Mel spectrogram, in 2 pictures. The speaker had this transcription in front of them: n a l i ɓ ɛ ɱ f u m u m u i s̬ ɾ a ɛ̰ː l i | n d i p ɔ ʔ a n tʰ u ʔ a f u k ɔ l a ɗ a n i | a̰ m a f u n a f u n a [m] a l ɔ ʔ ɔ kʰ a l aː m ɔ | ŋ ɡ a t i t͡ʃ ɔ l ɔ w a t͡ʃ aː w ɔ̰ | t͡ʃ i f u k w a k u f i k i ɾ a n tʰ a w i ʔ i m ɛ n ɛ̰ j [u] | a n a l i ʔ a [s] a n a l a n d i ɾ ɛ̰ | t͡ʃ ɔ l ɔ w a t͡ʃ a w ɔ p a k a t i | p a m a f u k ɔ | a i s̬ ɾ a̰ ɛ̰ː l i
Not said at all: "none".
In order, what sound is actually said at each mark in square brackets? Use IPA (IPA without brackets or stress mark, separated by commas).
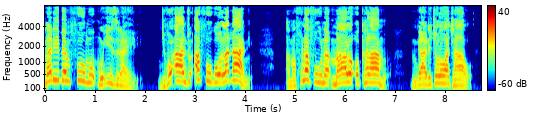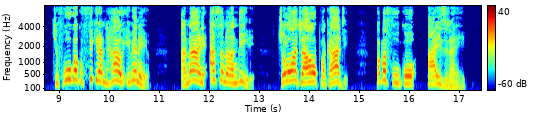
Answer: m, ɔ, s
